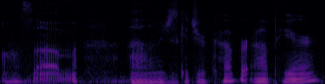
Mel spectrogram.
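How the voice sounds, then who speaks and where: Man, show host, lowish pitch, casual live chat, faint noise behind the voice. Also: big pitch swings, moderate pace, creaky, darkish tone. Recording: some background noise.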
